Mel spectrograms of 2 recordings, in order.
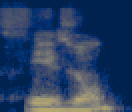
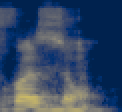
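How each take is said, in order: First: The first syllable sounds like English 'phase'. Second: The first syllable does not sound like 'phase'. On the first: The speaker calls it wrong. "it sounds like it should be phase. It's not" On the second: The speaker calls it right. "It's fazon"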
